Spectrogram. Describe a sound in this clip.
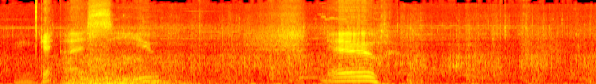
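A man's footsteps crunch quickly on snow.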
